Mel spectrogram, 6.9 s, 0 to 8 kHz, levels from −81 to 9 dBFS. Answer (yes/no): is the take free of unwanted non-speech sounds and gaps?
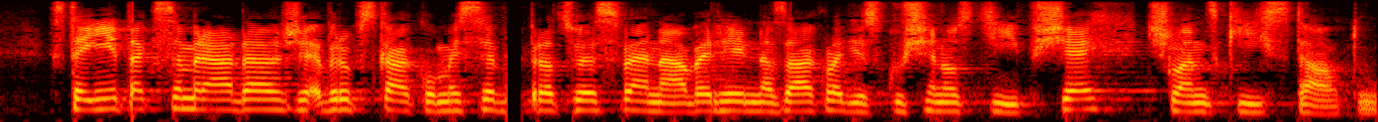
no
